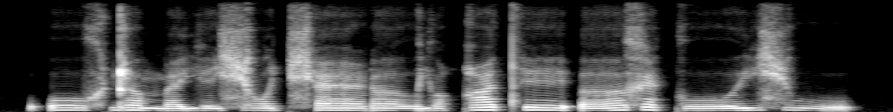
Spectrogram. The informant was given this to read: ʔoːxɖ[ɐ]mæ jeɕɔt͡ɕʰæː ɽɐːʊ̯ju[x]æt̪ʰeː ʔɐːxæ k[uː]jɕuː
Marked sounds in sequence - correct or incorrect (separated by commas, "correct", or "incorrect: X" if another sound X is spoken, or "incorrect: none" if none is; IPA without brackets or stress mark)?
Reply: correct, incorrect: q, incorrect: oː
